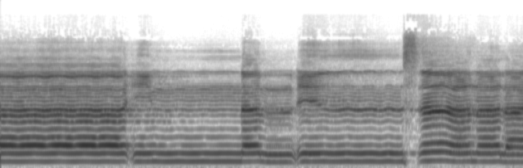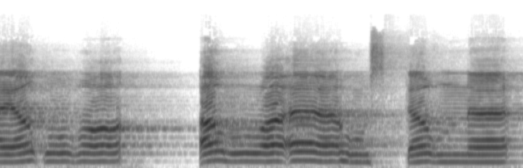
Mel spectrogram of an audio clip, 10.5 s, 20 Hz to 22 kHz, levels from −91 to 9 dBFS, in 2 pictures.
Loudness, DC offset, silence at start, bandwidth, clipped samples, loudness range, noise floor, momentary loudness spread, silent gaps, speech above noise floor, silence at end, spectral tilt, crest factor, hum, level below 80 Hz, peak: -16 LUFS; under 0.1%; 0 s; 10.5 kHz; under 0.1%; 2 LU; -42 dBFS; 10 LU; none; 25 dB; 0 s; -3.5 dB/octave; 16 dB; none; -58 dBFS; 0 dBFS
